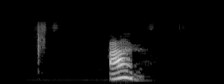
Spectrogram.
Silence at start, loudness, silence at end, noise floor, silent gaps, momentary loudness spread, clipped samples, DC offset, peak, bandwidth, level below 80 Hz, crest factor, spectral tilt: 0.4 s; -17 LUFS; 0.9 s; -69 dBFS; none; 23 LU; under 0.1%; under 0.1%; -2 dBFS; 7.8 kHz; -86 dBFS; 22 dB; -3 dB/octave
